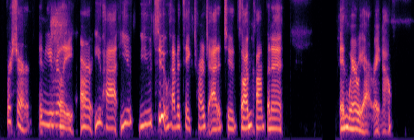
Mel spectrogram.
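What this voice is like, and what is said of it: Lower, sore-throated voice. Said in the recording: “somebody who has a little bit of a sore throat ... If my voice is a couple decibels lower ... it's not just a sore throat. It's just a little bit of like a little cold.”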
